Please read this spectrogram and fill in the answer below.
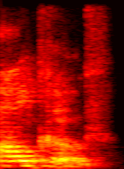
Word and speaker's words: alcove: What's the name of the Alcove. Yeah, alcove, like all cove, that's what it's spelled.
